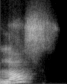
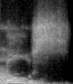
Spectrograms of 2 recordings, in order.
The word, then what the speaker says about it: lose: Cái từ thua cuộc chúng ta không đọc là loss, không đọc lose, mà nó là âm Z cuối á.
